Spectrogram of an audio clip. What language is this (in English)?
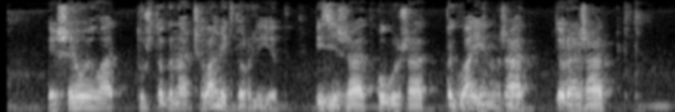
Mari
